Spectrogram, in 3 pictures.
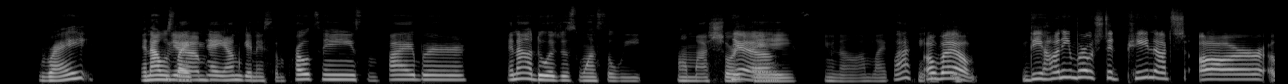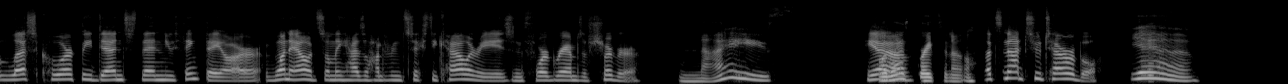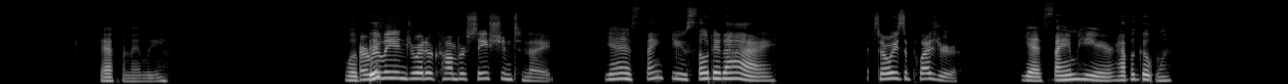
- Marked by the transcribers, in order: other background noise
- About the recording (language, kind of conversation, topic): English, unstructured, How do I balance tasty food and health, which small trade-offs matter?
- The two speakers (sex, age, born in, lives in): female, 45-49, United States, United States; other, 20-24, United States, United States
